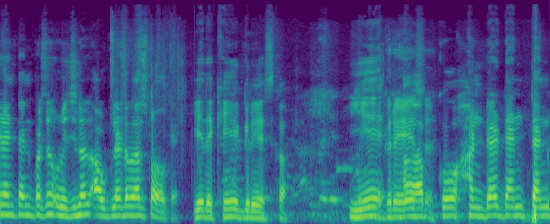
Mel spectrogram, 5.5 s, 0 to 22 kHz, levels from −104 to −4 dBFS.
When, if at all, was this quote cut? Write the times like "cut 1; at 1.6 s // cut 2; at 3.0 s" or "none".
cut 1; at 1.9 s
